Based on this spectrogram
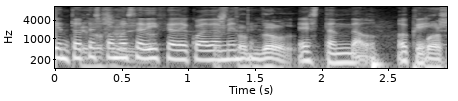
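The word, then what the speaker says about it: Stendhal: El síndrome mal dicho de Stendal, que me ha explicado Javier que Javier que no se dice así.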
